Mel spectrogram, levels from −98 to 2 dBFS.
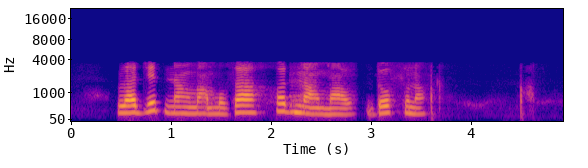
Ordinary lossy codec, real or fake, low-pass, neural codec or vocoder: AAC, 16 kbps; fake; 3.6 kHz; codec, 16 kHz, 0.8 kbps, ZipCodec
